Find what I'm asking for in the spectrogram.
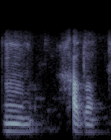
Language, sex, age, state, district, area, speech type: Assamese, male, 45-60, Assam, Nagaon, rural, conversation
